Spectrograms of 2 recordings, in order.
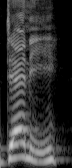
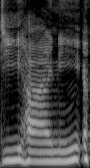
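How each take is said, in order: First: The name is said as Denny. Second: The name is said as D-Hiney. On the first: The speaker calls it right. "No, it's Denny" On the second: The speaker calls it wrong. "So I was like D-Hiney or something"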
